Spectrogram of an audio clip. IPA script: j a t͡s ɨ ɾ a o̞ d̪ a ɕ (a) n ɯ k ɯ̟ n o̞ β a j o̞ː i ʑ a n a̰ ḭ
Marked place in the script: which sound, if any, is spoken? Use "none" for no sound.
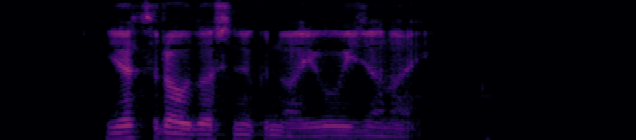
i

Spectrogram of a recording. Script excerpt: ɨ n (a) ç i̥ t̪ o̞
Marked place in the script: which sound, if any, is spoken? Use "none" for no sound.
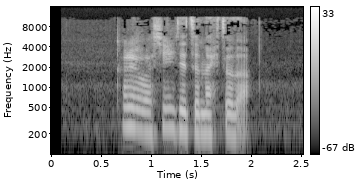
a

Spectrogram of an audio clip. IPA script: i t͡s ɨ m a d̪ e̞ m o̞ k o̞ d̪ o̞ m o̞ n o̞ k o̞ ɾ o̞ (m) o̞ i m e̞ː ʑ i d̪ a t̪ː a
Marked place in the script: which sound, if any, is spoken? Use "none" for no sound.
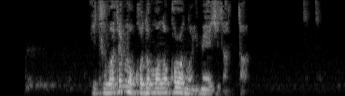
n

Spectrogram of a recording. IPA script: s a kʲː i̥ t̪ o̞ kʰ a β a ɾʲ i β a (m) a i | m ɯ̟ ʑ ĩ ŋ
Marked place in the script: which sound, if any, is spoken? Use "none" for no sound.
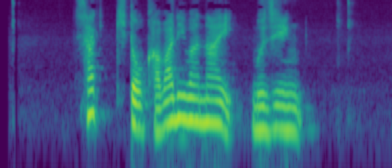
n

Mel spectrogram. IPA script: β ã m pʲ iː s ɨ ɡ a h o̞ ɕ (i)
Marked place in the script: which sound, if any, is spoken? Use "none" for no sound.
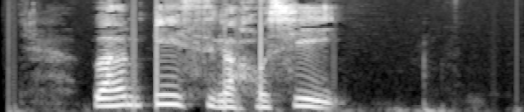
iː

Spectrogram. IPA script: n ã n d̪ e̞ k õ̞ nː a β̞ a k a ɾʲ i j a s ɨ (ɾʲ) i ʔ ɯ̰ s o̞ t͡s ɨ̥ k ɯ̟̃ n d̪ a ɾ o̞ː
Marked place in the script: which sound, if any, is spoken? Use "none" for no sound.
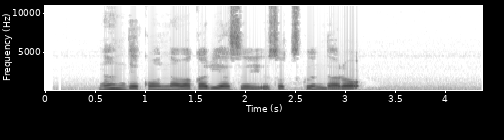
none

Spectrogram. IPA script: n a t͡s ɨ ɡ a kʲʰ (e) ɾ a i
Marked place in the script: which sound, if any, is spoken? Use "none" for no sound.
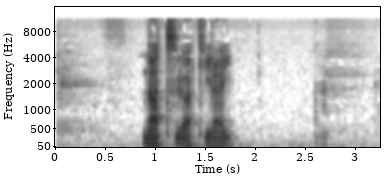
i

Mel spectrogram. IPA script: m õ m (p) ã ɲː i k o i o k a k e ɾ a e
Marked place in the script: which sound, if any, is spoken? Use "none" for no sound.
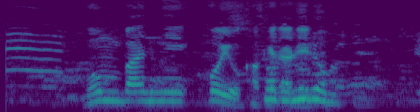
b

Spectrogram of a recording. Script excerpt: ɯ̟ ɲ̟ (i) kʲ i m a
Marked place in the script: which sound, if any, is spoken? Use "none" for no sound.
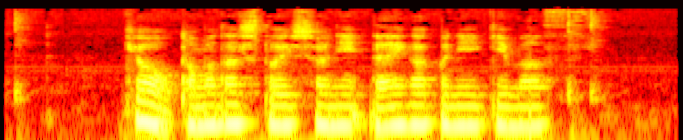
iː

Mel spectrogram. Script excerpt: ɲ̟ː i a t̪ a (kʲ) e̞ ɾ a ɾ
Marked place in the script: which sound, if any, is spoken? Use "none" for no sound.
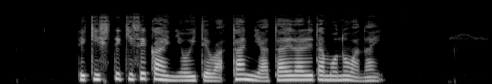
none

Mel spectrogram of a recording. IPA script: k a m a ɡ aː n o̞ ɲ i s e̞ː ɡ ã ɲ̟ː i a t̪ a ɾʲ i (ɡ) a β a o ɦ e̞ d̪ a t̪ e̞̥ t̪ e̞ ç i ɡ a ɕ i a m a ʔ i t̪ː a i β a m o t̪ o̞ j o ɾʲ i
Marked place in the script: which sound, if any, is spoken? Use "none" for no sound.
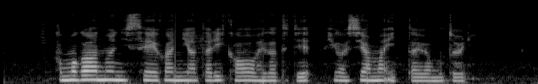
k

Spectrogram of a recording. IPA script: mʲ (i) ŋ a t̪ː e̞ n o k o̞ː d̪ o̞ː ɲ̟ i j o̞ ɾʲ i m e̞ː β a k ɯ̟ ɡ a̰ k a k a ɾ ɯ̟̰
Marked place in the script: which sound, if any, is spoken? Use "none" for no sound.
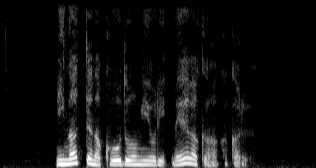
i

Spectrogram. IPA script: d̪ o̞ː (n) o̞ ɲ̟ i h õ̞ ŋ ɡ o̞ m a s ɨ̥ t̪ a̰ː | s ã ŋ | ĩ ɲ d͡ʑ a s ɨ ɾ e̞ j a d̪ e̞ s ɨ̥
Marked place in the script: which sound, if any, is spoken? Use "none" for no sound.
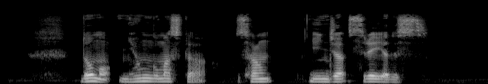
m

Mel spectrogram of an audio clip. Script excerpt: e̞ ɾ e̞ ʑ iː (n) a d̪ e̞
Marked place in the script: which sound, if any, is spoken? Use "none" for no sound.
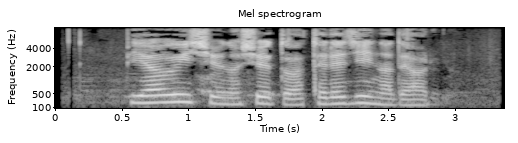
n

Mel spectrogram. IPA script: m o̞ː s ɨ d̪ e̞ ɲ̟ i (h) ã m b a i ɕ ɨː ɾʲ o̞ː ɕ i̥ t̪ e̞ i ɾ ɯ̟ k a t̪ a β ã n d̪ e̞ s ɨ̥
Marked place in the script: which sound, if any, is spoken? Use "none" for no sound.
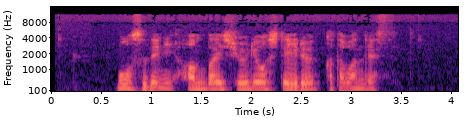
h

